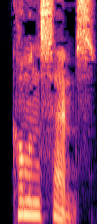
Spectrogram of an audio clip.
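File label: "common sense", British English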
